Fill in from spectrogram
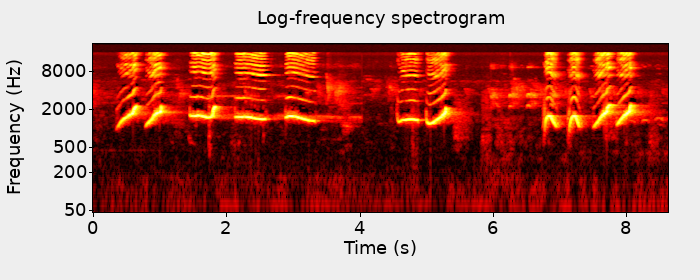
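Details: Black-throated laughingthrush call used as a trapping decoy: a string of rich whistles, upslurred notes and longer level tones, broken by short gaps, ending in a fast run of rising and falling whistles.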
